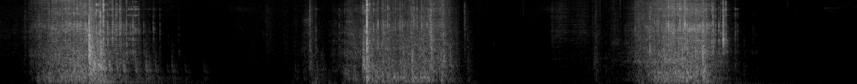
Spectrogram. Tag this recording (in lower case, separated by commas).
wood, door, sliding door, domestic sounds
